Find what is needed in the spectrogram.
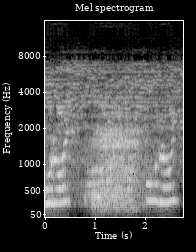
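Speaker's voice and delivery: high, drawn-out Brummie greeting; exaggerated Brummie whine; Birmingham accent. Shown as a demonstration. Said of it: "what would be the phrase for Birmingham?".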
